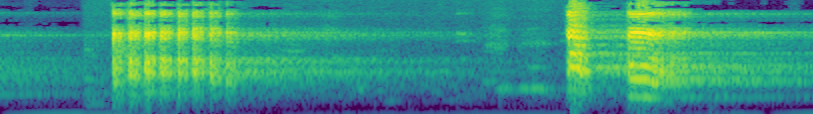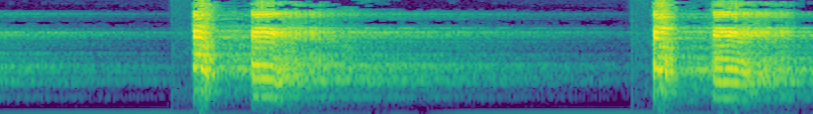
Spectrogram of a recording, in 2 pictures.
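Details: A tokay gecko, a pest that preys on swiftlets in swiftlet houses, gives a throaty rattle, then loud two-note 'to-kay' calls repeated every couple of seconds; the recording's pitch has been altered.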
